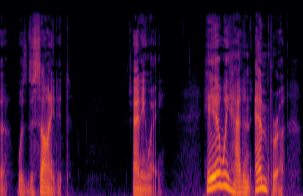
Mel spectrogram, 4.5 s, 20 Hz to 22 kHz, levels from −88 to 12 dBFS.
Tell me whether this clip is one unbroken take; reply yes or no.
yes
